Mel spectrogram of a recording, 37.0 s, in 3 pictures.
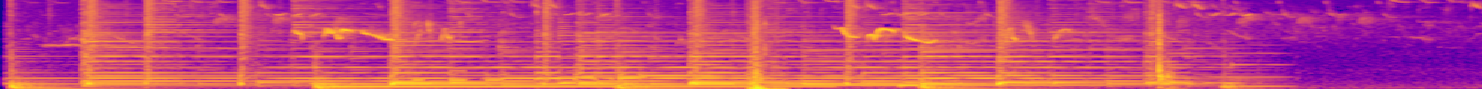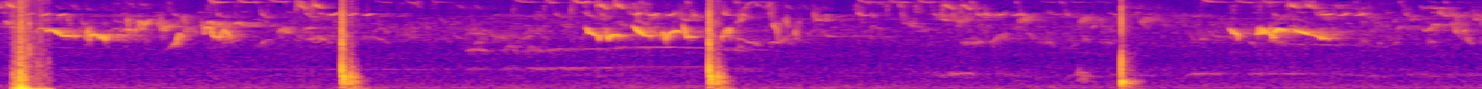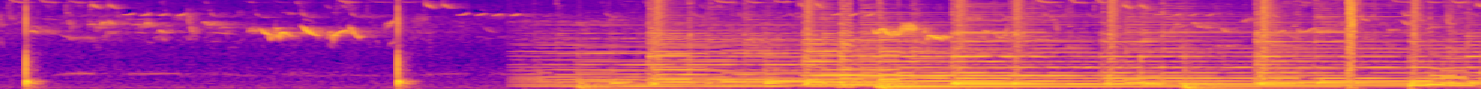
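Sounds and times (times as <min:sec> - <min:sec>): small birds chirping: 0:00.0 - 0:37.0
sharp taps of pieces set down: 0:09.6 - 0:10.0, 0:15.2 - 0:15.4, 0:18.3 - 0:18.5.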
